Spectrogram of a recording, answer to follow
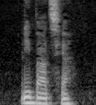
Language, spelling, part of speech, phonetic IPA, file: Polish, libacja, noun, [lʲiˈbat͡sʲja], LL-Q809 (pol)-libacja.wav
